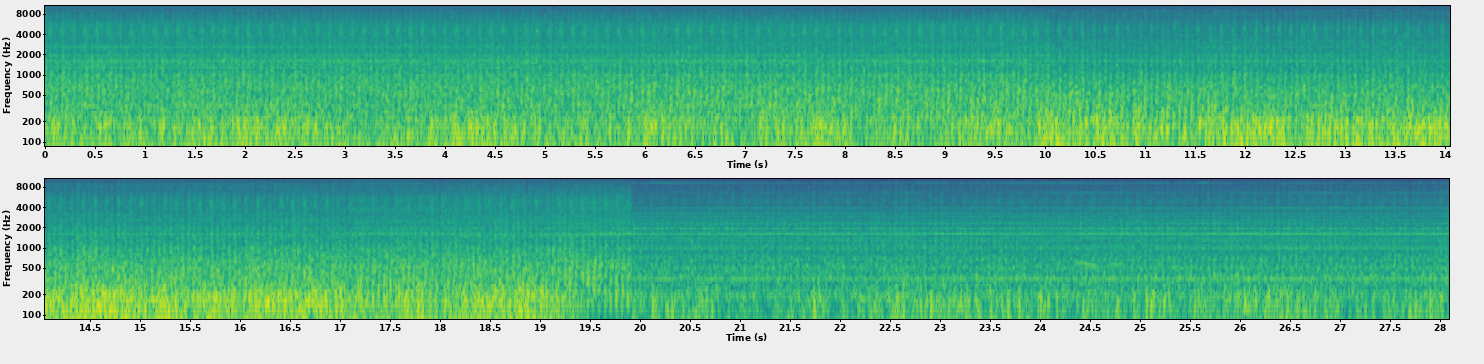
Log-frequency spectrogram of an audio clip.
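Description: Helicopter rotor and engine noise heard from inside the cabin: a loud, steady drone with several steady tones through it. About twenty seconds in it becomes quieter and loses its deep low end.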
